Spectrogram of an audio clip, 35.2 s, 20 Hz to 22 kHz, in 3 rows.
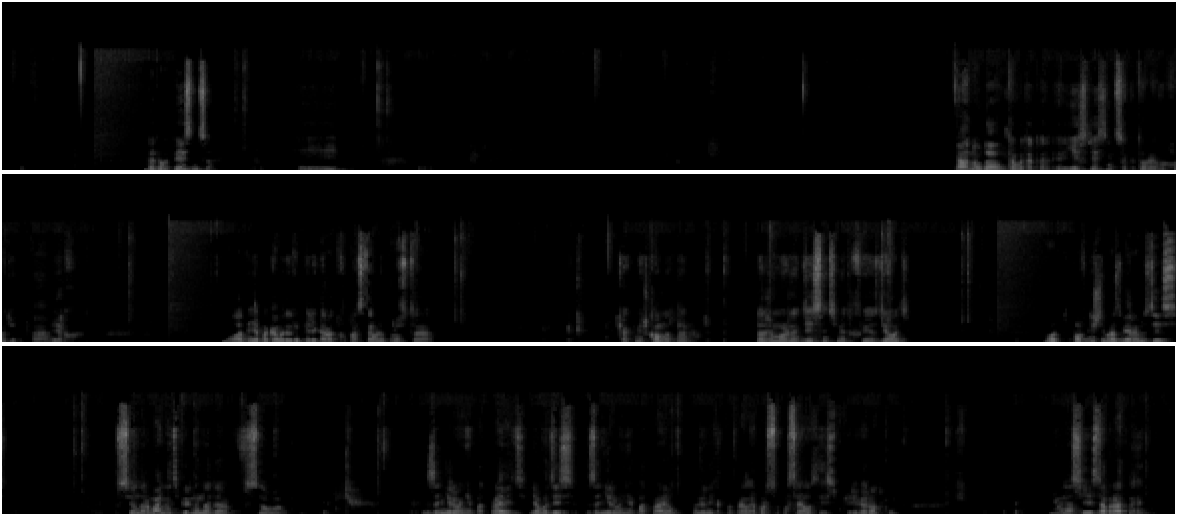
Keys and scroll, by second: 11.9 Print, 15.0 m, 17.3 Return, 19.4 F3.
